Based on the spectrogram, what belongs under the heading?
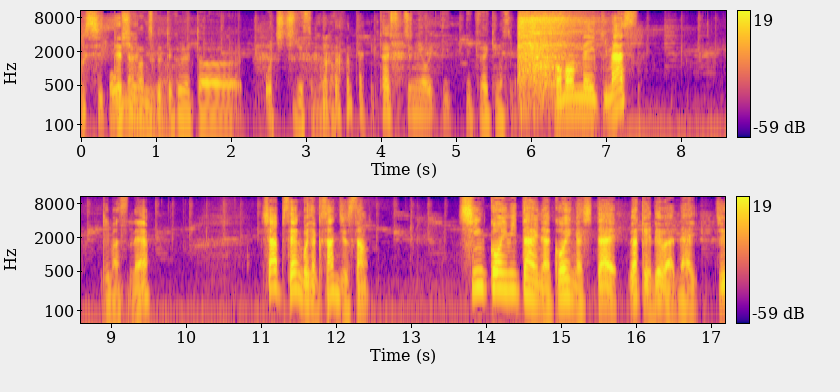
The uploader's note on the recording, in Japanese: Radiotalk。2人組。パーキング収録。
